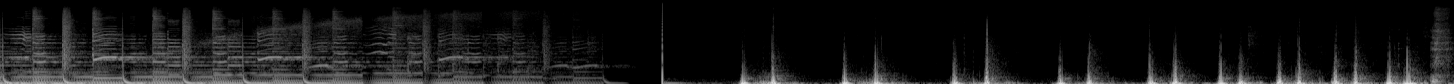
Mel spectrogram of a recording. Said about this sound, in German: Matti, war das dein Herzschlag? Ja, gut gehört. Und warum hat er sich so stark erhöht?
